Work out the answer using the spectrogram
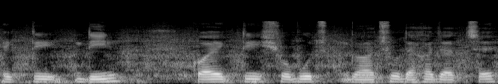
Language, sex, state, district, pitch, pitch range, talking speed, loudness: Bengali, male, West Bengal, Kolkata, 120 Hz, 120-125 Hz, 85 wpm, -16 LUFS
